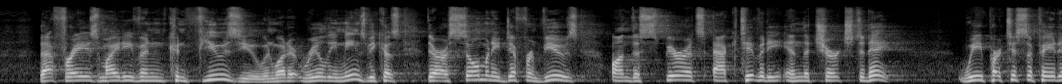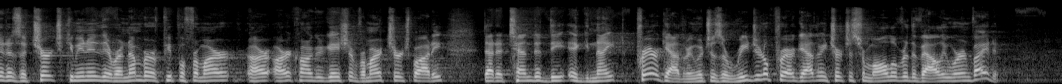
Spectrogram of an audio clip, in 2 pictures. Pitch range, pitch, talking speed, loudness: 165-190 Hz, 180 Hz, 190 wpm, -20 LUFS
